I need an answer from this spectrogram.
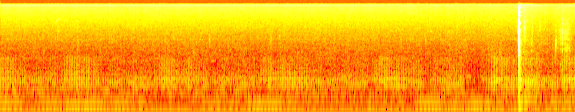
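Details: Bengal kitten purring softly indoors, a low rumbling purr rising and fading in cycles about once a second, with a sharp click near the end.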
